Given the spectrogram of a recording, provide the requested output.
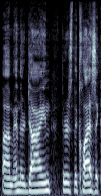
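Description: A young man with a high, bright voice chats loosely on a podcast, stammering through restarts and breaking into laughter. He swears casually and rambles off topic. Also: little pitch movement, normal speed. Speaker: podcast co-host. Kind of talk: casual chat.

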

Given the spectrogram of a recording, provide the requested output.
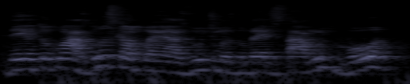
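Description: A man's voice: fairly high pitch, very echoey, far from the mic, a little hiss or hum. A man with a Brazilian Portuguese accent, a guest in a casual interview, joking about himself and taking criticism lightly. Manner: fast, jokey, self-deprecating. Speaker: guest player.

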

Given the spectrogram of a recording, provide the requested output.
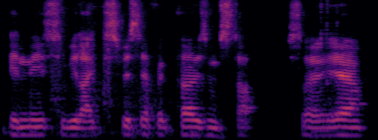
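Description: With a dull lo-fi recording carrying a little hiss or hum, a young engineering student who grew up speaking Persian rambles through a casual podcast chat. He talks fairly quickly in a monotone, medium-pitched voice, piling on fillers and self-deprecating remarks.

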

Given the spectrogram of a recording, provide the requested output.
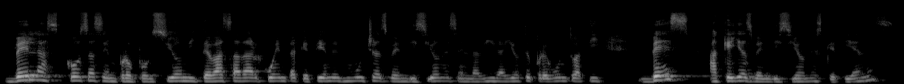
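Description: A man's voice: a little high, fairly even intonation, measured pace, a little mellow. A man giving a short inspirational religious talk, stressing repeated phrases with rising emphasis.

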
